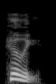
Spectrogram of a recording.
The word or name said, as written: hilly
